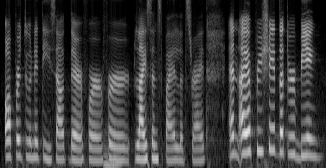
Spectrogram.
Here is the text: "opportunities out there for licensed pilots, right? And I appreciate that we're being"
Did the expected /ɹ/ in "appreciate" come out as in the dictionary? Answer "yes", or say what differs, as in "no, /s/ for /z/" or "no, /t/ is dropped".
yes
